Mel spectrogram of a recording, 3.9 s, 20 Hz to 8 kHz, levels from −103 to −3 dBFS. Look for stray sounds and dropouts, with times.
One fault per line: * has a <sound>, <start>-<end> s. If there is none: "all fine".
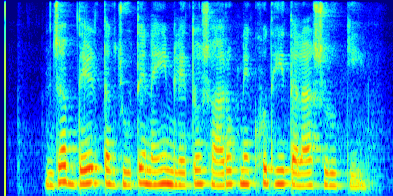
all fine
